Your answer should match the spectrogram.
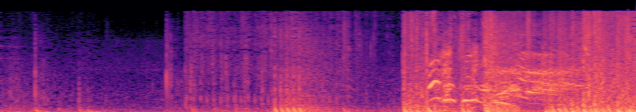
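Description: Video game gunfire during multiplayer play: scattered shots and thuds at first, then a loud, dense fusillade of rapid shots that starts abruptly and continues to the end.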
